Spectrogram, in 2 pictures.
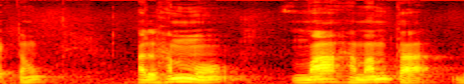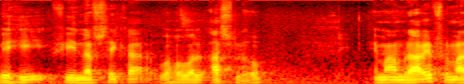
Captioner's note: Arabic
